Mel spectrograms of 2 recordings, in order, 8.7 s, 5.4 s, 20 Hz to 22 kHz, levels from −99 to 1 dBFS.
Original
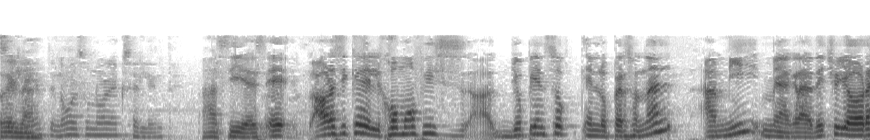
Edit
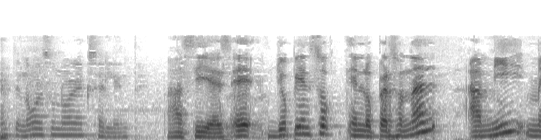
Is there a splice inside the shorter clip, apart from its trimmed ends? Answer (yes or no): yes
